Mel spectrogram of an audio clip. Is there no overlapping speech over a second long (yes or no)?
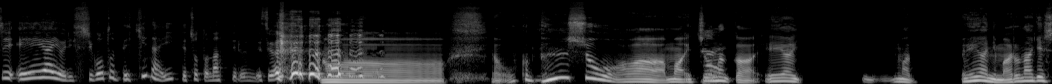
yes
